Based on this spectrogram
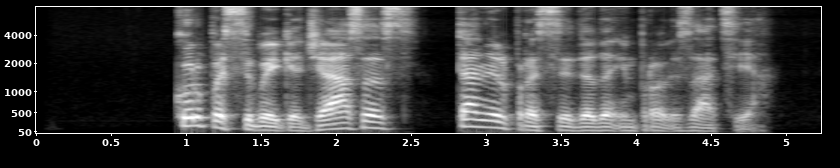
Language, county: Lithuanian, Kaunas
